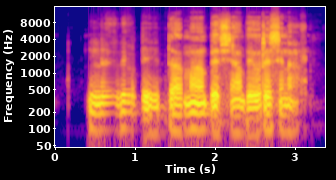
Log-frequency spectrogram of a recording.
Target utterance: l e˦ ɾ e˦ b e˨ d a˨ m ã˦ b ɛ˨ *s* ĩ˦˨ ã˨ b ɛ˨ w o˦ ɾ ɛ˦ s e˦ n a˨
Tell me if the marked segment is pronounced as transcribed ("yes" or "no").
no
